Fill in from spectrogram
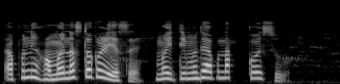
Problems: constant background noise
